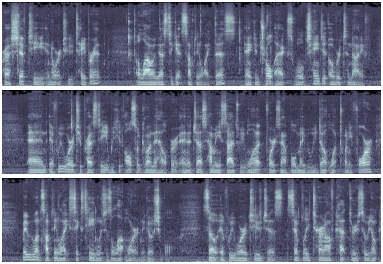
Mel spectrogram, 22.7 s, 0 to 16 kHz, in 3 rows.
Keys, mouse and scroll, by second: 0.2 shift+t, 2.5 Tab, 4.7 Tab, 5.1 ctrl+x, 8.9 d, 10.8-12.5 ctrl+scroll down 1, 12.5-13.0 ctrl+scroll up 1, 13.0 ctrl+scroll down 1, 13.2 ctrl+scroll up 1, 13.9-14.9 ctrl+scroll down 1, 14.9-17.0 ctrl+scroll up 1, 20.1 ctrl+scroll up 1, 20.2 d.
